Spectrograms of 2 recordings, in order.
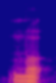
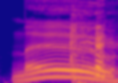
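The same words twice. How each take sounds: First: The moo is said in a New York accent. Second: The moo is said in a Southern accent. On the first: "a New York cow's like" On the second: "a southern cow's like"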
